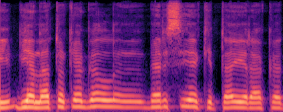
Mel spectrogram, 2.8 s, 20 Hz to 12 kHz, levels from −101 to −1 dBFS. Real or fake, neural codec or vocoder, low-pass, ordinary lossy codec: fake; codec, 44.1 kHz, 7.8 kbps, Pupu-Codec; 10.8 kHz; Opus, 24 kbps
